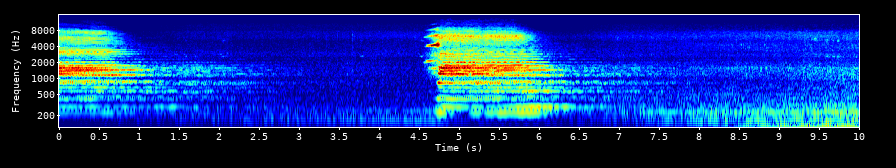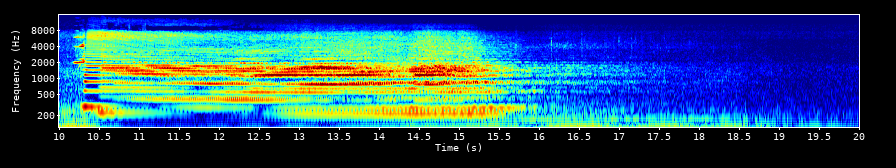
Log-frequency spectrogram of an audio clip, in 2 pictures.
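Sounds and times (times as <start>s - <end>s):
locomotive air horn blasts: 0.0s - 2.4s, 4.6s - 7.1s, 10.2s - 16.2s
low rumble: 7.0s - 10.6s, 15.3s - 20.0s.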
